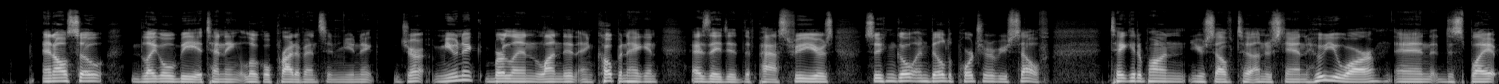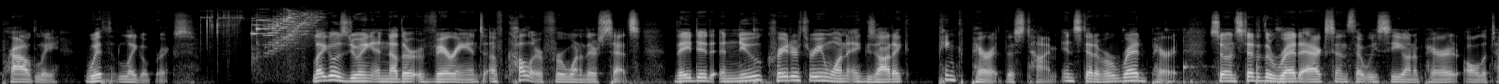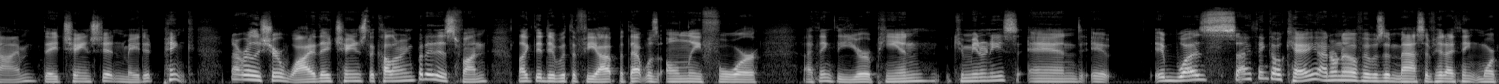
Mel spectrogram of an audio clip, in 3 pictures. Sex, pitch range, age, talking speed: male, 120-150 Hz, 20-39, 195 wpm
